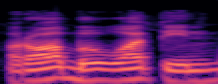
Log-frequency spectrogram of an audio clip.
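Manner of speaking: রব with the ব bounced out; qalqala bounce. Shown as a demonstration. Teacher demonstrating qalqala on রব. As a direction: jolt the ব of রব ওয়াতিন. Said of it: "একটু ধাক্কা দিয়ে পড়ব".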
